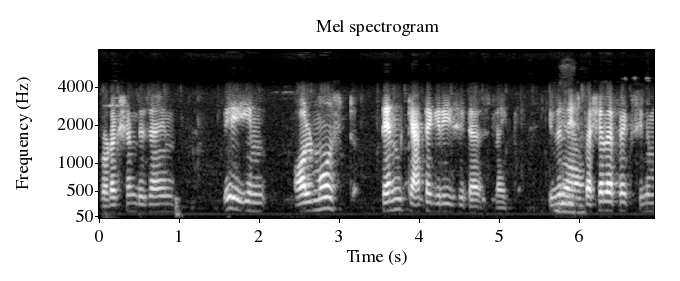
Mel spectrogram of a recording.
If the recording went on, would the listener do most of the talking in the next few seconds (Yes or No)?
No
